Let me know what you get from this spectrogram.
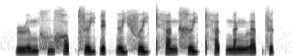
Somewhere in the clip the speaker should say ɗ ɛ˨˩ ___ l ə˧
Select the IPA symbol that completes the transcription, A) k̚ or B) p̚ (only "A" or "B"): A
